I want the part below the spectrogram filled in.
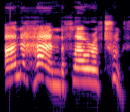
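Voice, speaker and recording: Woman doing an imperious princess, high sharp voice, very dry sound, declaiming at everyone. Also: a little slow, no echo, muffled recording, heavily acted. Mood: haughty. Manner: haughty, declamatory. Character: haughty, imperious young fairy-tale princess. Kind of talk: table read of a comedy fantasy script.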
